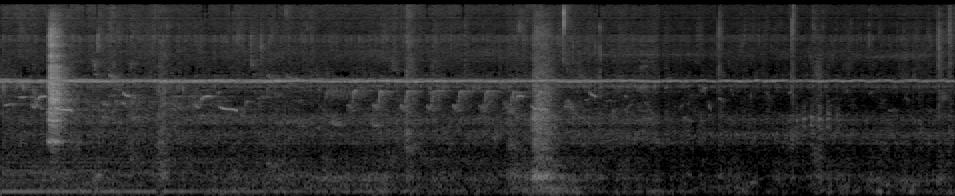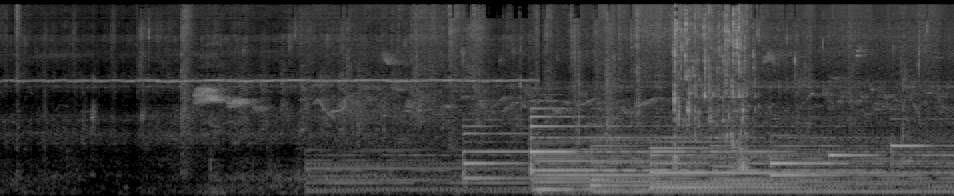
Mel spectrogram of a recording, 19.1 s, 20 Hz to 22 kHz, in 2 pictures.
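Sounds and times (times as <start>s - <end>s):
bird chirps: 0.0s - 6.0s, 11.4s - 19.0s
high insect drone: 9.4s - 19.0s.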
